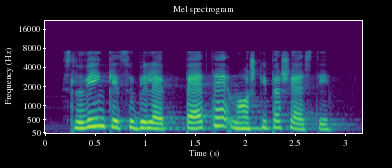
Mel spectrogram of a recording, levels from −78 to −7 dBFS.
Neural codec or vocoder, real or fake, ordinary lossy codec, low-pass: none; real; none; 7.2 kHz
